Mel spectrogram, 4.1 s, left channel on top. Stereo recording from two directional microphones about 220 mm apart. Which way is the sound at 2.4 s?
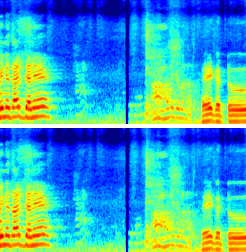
5° right (ahead or behind).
